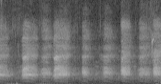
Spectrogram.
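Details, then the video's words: Crows of a murder calling nearby, a run of about seven harsh, drawn caws repeated roughly every half second, steady and evenly paced. "A Crow Relaxes While The Murder Makes Noise"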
